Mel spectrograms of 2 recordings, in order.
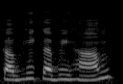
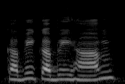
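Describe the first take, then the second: The two takes are said the same way.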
